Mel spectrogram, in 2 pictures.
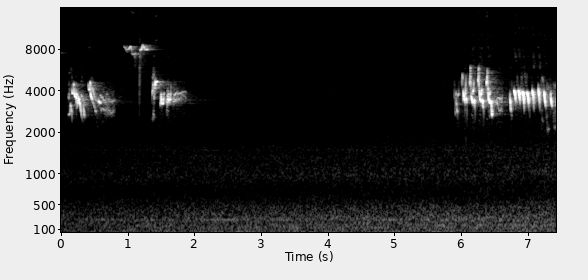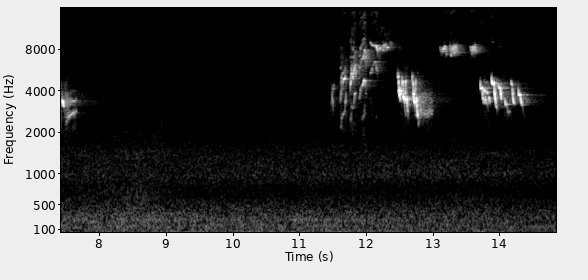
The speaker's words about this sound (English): And literally we just stood underneath these birds for several minutes and recorded this really beautiful, liquid song of these birds singing their hearts out in the middle of winter.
